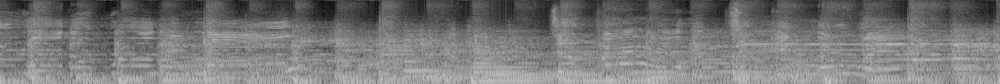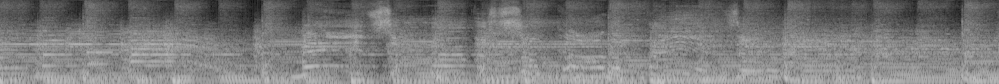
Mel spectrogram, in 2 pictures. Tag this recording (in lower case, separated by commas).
singing, rock and roll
